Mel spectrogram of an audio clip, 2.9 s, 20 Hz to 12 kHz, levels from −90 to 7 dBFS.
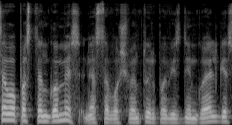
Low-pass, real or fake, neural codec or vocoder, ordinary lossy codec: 10.8 kHz; real; none; Opus, 32 kbps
